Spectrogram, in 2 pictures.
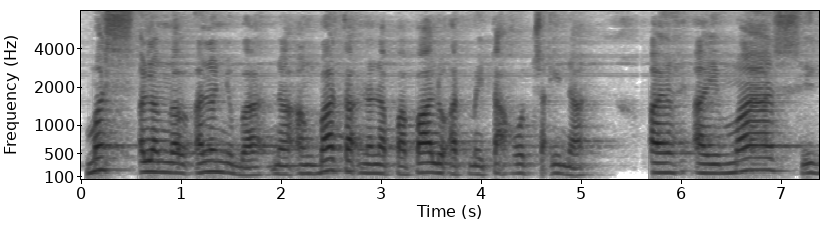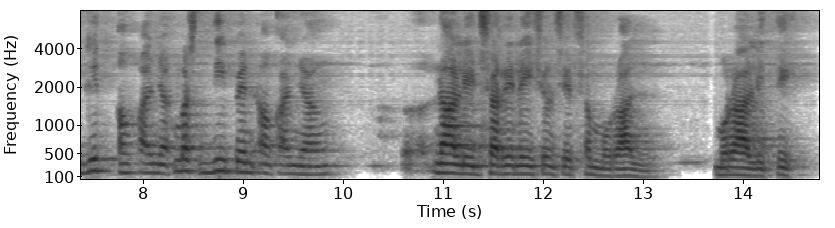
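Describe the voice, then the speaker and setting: A man's voice: on the high side, a little slow, warm tone, lo-fi sound. An older man with a Filipino accent, a missionary preacher giving a short earnest devotion, switching often between Tagalog and English.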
